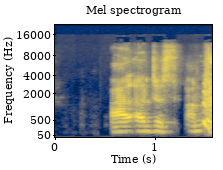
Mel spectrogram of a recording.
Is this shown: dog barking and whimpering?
no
